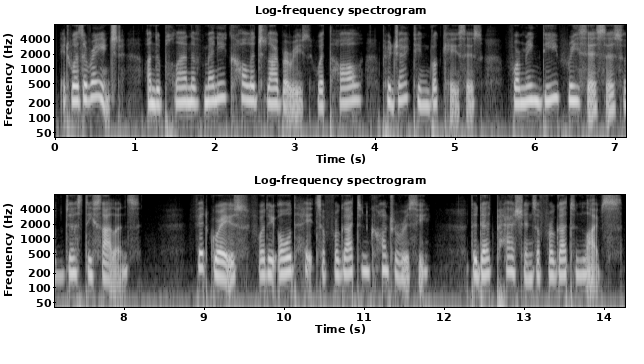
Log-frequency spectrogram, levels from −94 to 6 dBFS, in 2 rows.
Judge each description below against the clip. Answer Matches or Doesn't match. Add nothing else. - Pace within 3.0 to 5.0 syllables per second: Doesn't match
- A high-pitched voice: Matches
